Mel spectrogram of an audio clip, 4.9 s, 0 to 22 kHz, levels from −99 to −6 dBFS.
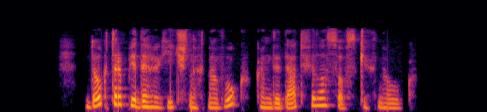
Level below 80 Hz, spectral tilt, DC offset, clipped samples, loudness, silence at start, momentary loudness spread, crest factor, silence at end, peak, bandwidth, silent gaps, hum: -64 dBFS; -5 dB/octave; under 0.1%; under 0.1%; -29 LUFS; 0.65 s; 11 LU; 22 dB; 0.75 s; -8 dBFS; 8 kHz; 0.76-0.85 s, 2.51-2.56 s, 4.04-4.08 s; none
